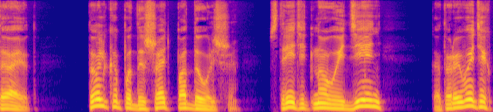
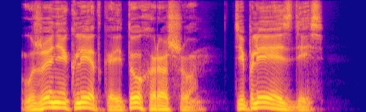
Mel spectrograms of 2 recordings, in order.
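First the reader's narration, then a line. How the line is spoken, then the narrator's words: Varangian's snort. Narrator (Russian): хмыкнул варяг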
